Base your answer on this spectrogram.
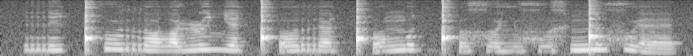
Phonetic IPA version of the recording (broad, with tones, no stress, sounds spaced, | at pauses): r i˧˥ ǃʰ u˥ r o˧ lˠ ʊ˧˥ lʲ ɭ ʊ˥ ʎ ɛ˧ ǃʼ o˧˥ r œ˧ ǃʼ o˧˥ ŋʷ i˥ ǃʼ ʊ˧ x ʊ˩˧ lʲ ʊ˧ xʷ œ˧˥ x ŋ͡ǃ i˥ xʷ j ɛ˩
